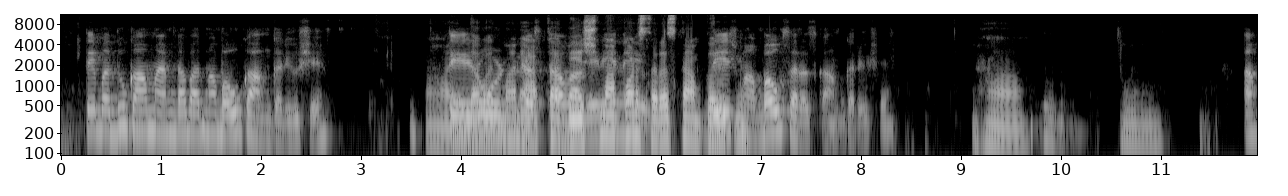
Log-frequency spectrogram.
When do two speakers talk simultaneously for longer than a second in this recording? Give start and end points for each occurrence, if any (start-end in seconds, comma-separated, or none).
3.9-5.7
